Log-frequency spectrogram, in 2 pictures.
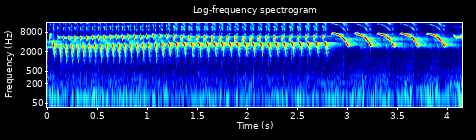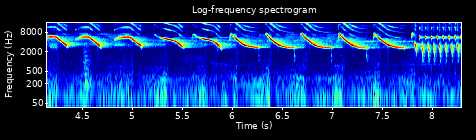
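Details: Strong, clear song from a Belgian canary: a dense buzzy trill for nearly three seconds, then a series of loud descending whistled notes repeated about twice a second, ending in another buzzy roll.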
